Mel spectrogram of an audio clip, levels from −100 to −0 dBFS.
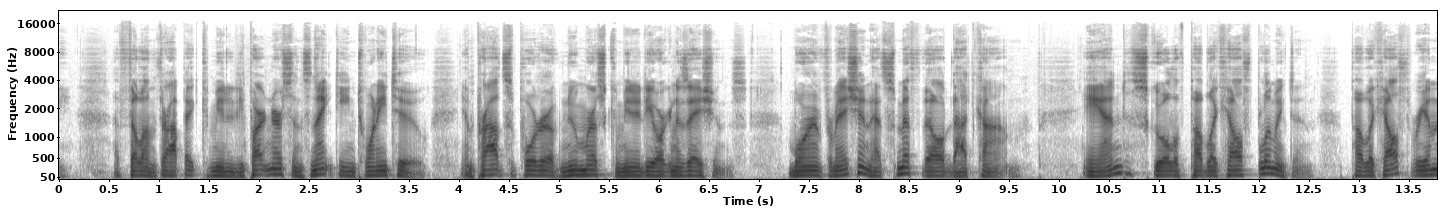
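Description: No technical faults can be heard anywhere in the speech recording; the signal stays continuous and stable from its opening moment to its last.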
